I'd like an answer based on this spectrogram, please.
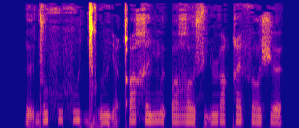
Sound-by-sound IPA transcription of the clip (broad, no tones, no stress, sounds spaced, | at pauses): ə̰ d ɔ xʷ ə xʷ i ɡ͡ǀ o̰ ð ḭ qʼ ɔ χ i m ɵ ʔ ɔ ʁ o s ḭ ɹ ɔ q i θ ɔ ʃ œ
